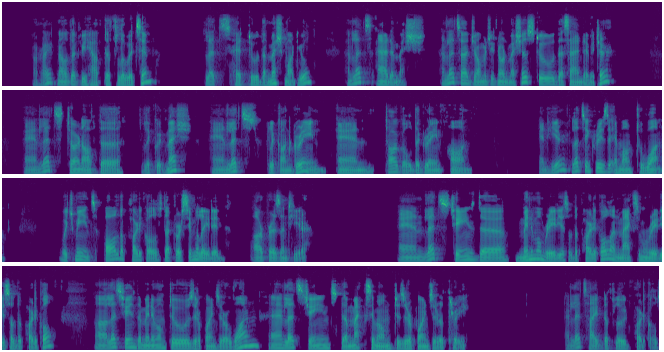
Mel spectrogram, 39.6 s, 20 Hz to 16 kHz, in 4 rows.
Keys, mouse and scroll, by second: 3.8 click, 5.3-8.9 drag, 10.9 click, 12.9 click, 16.2 click, 17.0-17.7 scroll down 2, 17.7 click, 20.7-21.8 drag, 29.4-30.2 scroll down 1, 30.2-33.1 drag, 34.3-36.3 drag, 37.7 click, 38.9 click.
